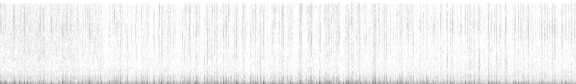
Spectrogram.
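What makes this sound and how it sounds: Fingertips and nails scratch and tap on a solid brown leather belt strap with holes. The result is a steady stream of quick, muffled, low-pitched taps and soft scratching over about seven seconds.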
